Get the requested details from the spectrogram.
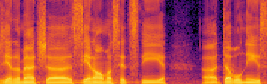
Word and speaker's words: Cien: Cien is one syllable, not two.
